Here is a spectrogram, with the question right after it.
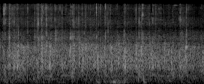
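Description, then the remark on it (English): A church audience applauds steadily during a sermon, dense overlapping claps forming a continuous bright wash of sound at an even, moderate loudness with no voices breaking through. “Come on, that needs an applause today.”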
